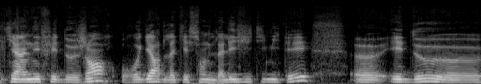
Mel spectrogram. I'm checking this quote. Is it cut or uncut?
uncut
